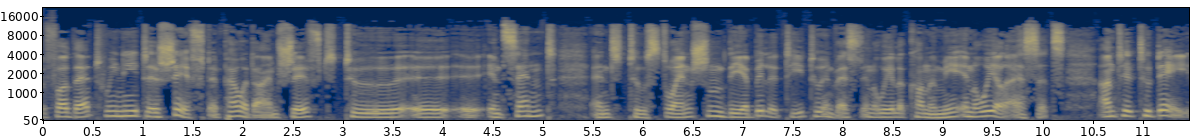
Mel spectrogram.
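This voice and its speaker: A man with a German accent speaking as a panelist, halting and searching for English words. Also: medium pitch, vocal fry, a bit bright. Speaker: panelist, sustainability investor. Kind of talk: panel discussion.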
